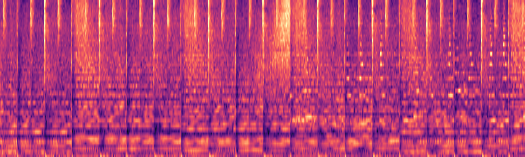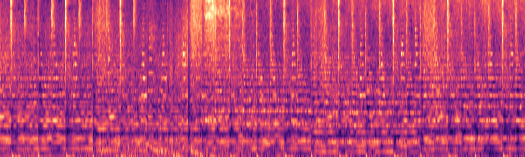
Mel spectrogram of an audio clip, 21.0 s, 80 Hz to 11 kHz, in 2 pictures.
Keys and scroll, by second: 3.3 q.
